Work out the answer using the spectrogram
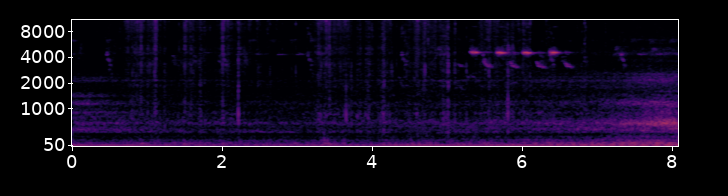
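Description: Mostly near silence, with faint scratching and rustling as a common starling shifts on its straw nest. A little past halfway a bird gives four short high chirps, each dropping at the end, about a third of a second apart.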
